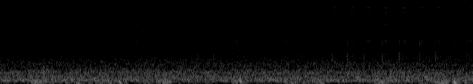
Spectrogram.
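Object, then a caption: Paper sheet scratched by a graphite pencil. A graphite pencil tip scratches across a flat sheet of white drawing paper lying on a wooden desk, as a black wooden pencil held in the fingers makes drawing strokes over a lioness sketch. Quiet, steady scratching sits over a low rumble, and from about one second in, faint bright swishes repeat in a regular rhythm with each stroke.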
